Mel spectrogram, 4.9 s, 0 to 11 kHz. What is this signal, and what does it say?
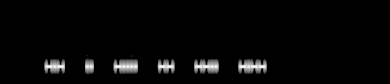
Morse code, heard as a keyed tone, about 53 wpm, spaced as for 24 wpm, 700 Hz. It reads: KI6MZY
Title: USA Call Signs - 6 Characters - 4x Character Spacing - 50wpm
